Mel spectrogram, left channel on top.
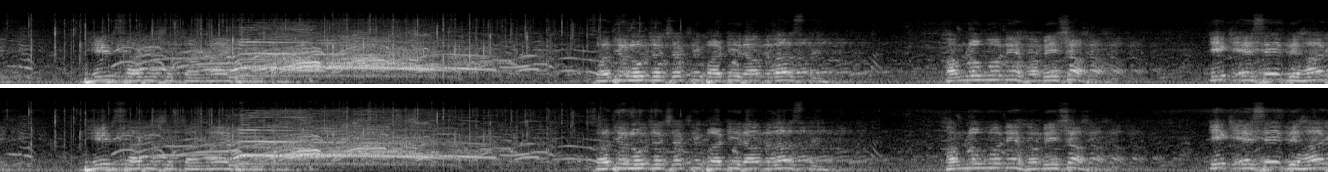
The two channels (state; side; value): normal; both; correlation 0.67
